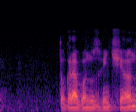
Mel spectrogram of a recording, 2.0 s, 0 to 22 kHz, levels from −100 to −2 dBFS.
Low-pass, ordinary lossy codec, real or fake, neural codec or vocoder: none; none; real; none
